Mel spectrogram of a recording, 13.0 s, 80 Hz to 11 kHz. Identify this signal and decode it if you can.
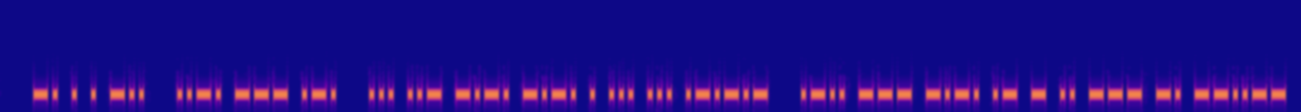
Morse code, heard as a keyed tone, about 25 wpm, 600 Hz. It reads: NEED FOR SUCCESS. LOCATION,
